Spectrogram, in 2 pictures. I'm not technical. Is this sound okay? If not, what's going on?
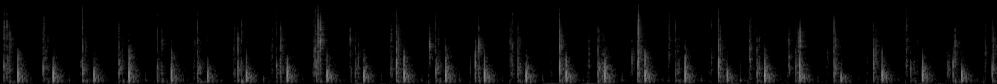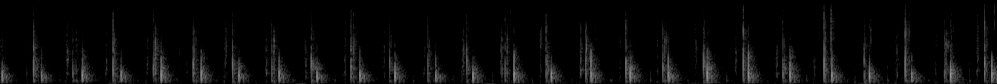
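Yes, this sound is okay, and there's nothing going on that needs fixing.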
